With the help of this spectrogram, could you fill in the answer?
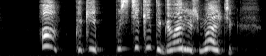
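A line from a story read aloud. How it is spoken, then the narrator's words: Exclaimed. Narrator (Russian): воскликнула Женя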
